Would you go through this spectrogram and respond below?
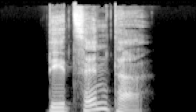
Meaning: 1. comparative degree of dezent 2. inflection of dezent: strong/mixed nominative masculine singular 3. inflection of dezent: strong genitive/dative feminine singular
- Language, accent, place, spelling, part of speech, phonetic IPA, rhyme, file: German, Germany, Berlin, dezenter, adjective, [deˈt͡sɛntɐ], -ɛntɐ, De-dezenter.ogg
